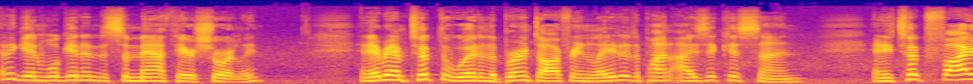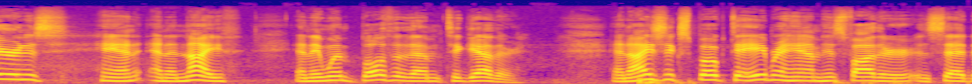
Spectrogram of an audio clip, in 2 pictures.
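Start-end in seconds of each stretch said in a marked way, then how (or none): none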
